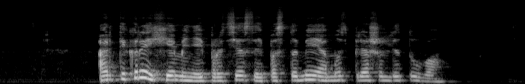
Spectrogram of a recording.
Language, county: Lithuanian, Panevėžys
